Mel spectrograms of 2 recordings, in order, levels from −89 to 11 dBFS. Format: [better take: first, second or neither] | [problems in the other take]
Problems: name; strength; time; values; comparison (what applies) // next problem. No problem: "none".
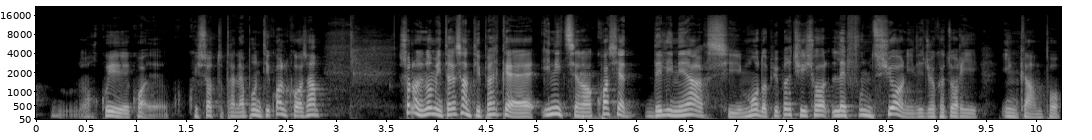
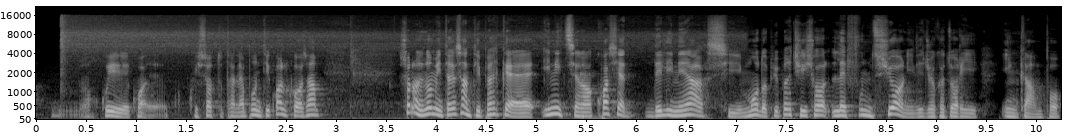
first | hiss; noticeable; until 7 s; 20 dB below the speech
